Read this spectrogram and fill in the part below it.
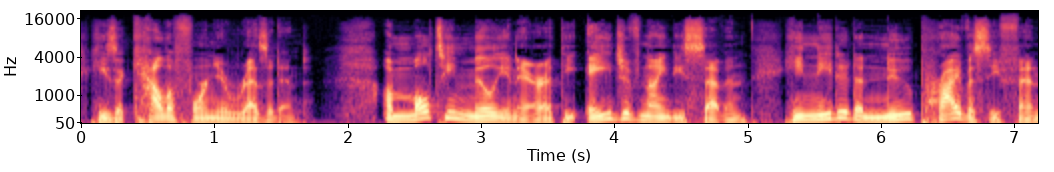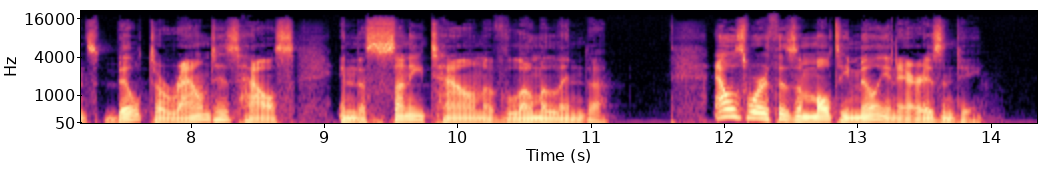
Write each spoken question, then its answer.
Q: Ellsworth is a multimillionaire, isn't he?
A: Yes, he is. He's a multimillionaire.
